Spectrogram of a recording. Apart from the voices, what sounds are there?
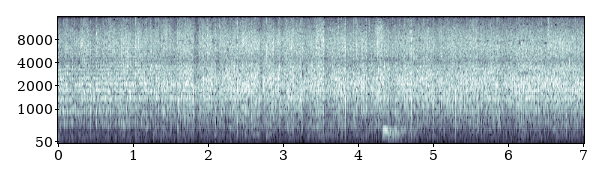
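audience applause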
